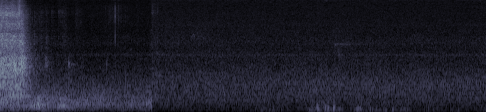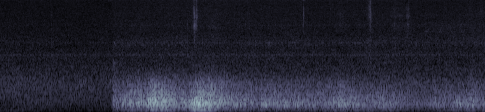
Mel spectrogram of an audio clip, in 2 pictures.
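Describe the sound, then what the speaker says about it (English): Thunder rumbles outdoors near a cabin as rain approaches, a loud burst at the start, then a quiet lull before a second deep rolling rumble with leaves rustling. "Got a little rain coming up here pretty quick."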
